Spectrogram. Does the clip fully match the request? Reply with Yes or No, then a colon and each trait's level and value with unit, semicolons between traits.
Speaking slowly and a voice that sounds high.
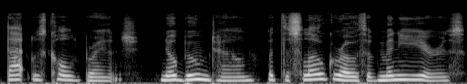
No: average, 165 wpm; high, 195 Hz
